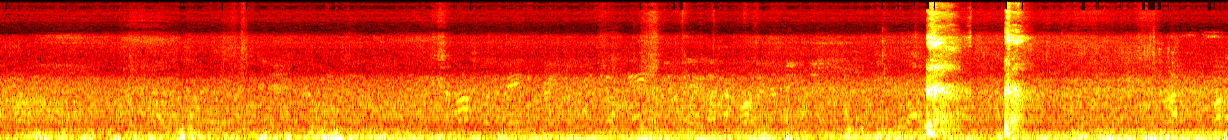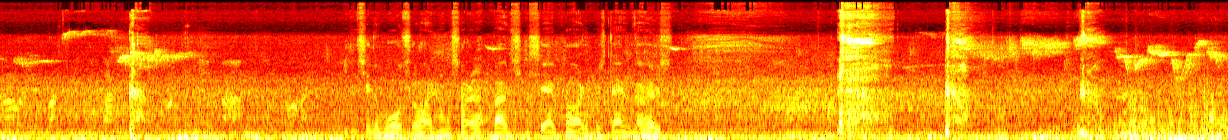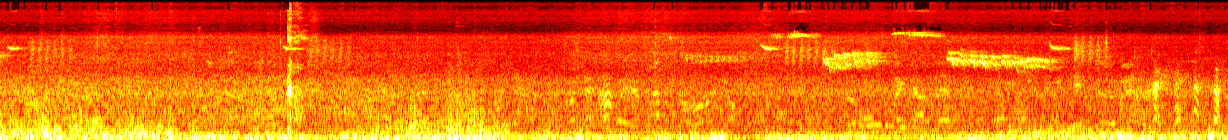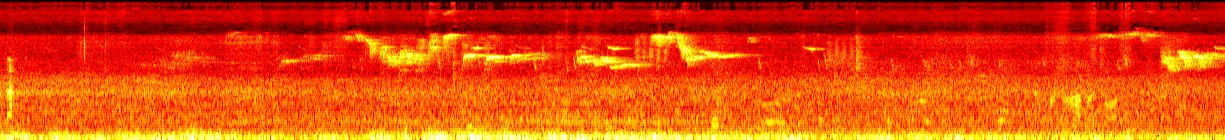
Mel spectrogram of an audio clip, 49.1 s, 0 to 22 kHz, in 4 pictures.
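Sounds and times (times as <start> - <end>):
steady low rumble: 0.0 - 49.0
person coughing: 9.2 - 10.4, 13.6 - 13.9, 20.7 - 22.1, 23.0 - 23.4, 27.4 - 27.7
small birds chirping: 9.3 - 25.7, 26.4 - 28.2, 31.0 - 36.0, 38.3 - 49.0.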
